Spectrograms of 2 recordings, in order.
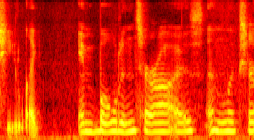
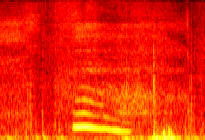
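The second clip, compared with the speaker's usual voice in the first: long, weary sigh; 3 semitones higher, 4 dB quieter than usual. Real, not acted. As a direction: let out a drawn-out sigh. Dreading the next recording.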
